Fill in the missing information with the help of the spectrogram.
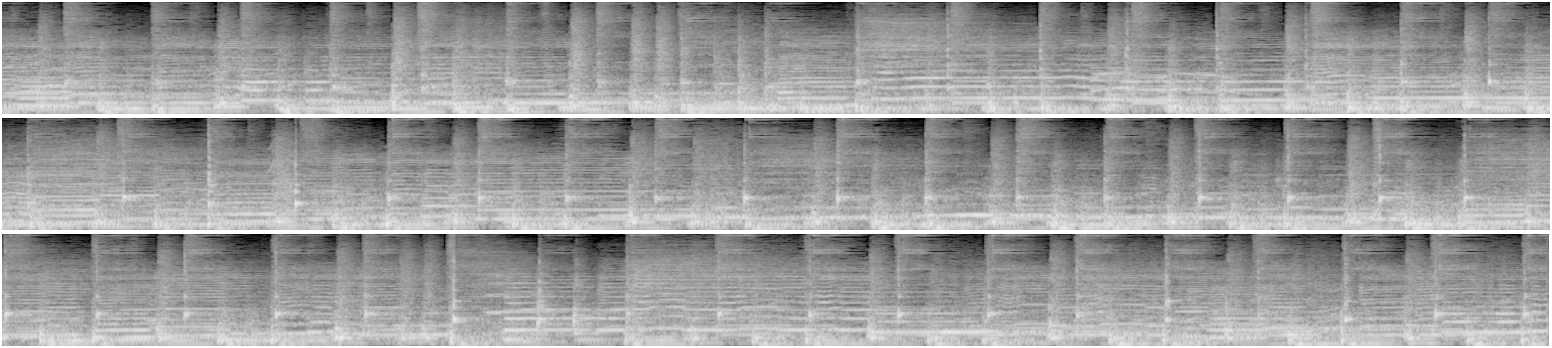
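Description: Live band playing an upbeat instrumental, an alto saxophone carrying the melody over a steady drum-kit beat.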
